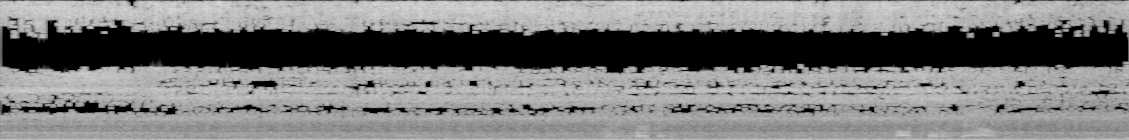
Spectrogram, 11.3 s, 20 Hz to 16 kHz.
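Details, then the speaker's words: 1966 Mustang Fastback with new Ford Racing BOSS 347ci crate V8 (415HP), warm idle, oil pressure about 40 psi, fan on at 140: steady idle with a dull regular knock; shop suspects internal cause, not found. "Except for that knock, they gotta figure that out. This thing idles beautifully."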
